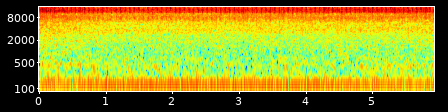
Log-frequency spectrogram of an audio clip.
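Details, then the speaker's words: Impala engine, first start outdoors before cam break-in: steady, even high-idle drone near 2,270 rpm, no knocks; ignition timing a little off. "Timing's a little off. Uh, let's see. Timing is a little bit off."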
